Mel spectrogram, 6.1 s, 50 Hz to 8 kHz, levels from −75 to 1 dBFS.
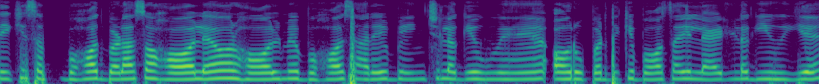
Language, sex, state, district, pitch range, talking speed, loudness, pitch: Hindi, female, Uttar Pradesh, Hamirpur, 230-245 Hz, 235 wpm, -19 LUFS, 240 Hz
